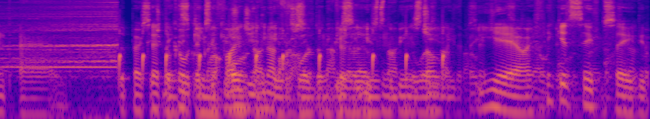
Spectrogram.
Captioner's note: stacked voices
